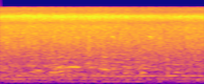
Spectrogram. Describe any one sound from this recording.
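A fountain splashes into a pond.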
